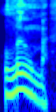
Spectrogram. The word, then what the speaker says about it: Loom: the other ones called luma spelled like zoom but with an L loom so one of two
